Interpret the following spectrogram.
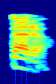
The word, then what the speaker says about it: better: better okay so better we're gonna turn these middle T's into a d and it's two syllables so better better so this stressful is going to be a fraction of a bit longer better better so you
